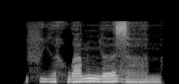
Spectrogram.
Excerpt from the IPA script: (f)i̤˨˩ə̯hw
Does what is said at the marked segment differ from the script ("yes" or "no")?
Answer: no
